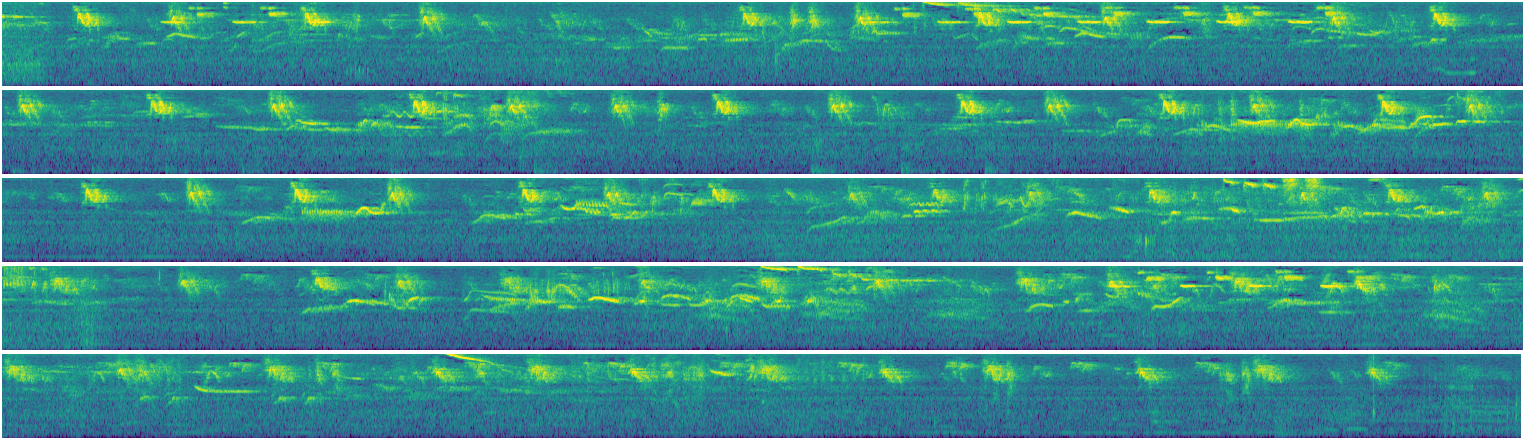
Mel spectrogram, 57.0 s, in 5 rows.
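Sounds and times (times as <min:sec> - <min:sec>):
small birds chirping and twittering: 0:00.0 - 0:57.0.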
